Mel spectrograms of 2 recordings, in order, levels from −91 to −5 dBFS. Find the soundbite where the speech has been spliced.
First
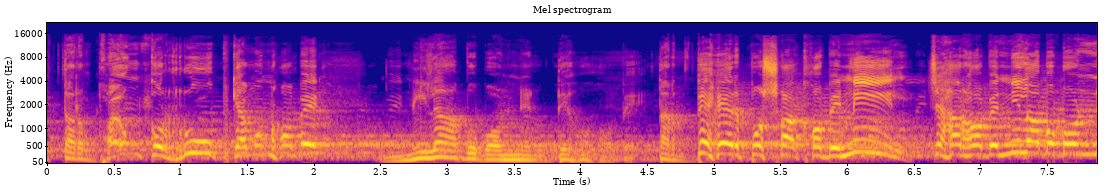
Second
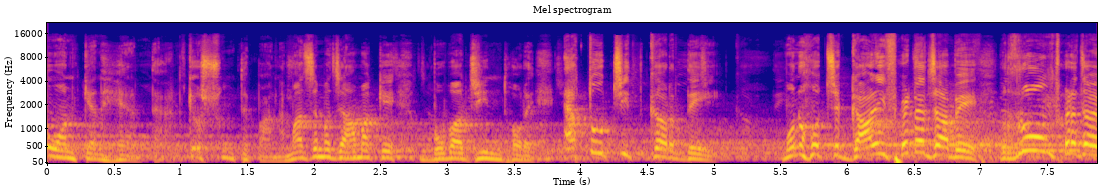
first; 2 cuts; at 4.5 s, 6.5 s

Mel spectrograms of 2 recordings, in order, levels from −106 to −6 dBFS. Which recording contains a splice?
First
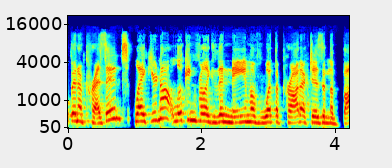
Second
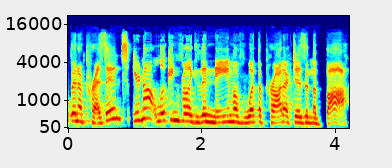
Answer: second; 1 cut; at 0.9 s

